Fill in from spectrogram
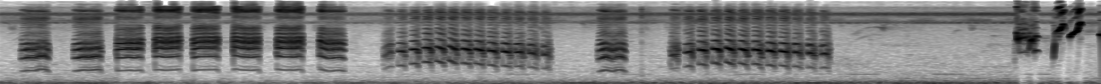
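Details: Long-tailed shrike (cendet) training recording for caged birds, loud harsh repeated notes in fast bursts, then rapid buzzy warbling trills with stacked harmonics, another burst of clipped notes, and steady hum underneath.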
